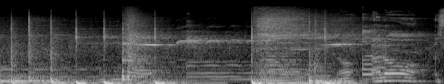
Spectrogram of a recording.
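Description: Live band's drum kit playing the closing hits of a song: quick drum strokes, then two big crash-cymbal accents that ring out, the second coming after a brief stop.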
